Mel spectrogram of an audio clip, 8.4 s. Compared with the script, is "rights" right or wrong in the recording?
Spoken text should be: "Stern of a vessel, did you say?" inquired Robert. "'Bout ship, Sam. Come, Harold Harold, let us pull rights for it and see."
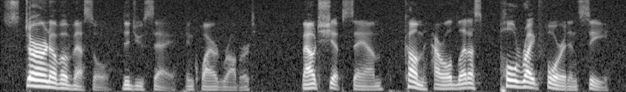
wrong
